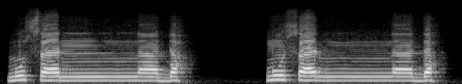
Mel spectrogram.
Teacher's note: Tukarkan ta marbutah menjadi huruf ha.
